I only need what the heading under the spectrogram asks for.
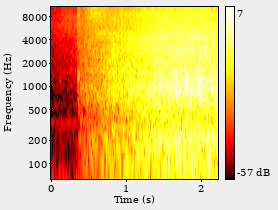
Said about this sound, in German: Helsinki Innenstadt. Straßenbahnen fahren vorbei, ein paar Autos. Schön langsam auf engen und klar abgegrenzten Fahrbahnen. Sehr finnisch, keine Hektik.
